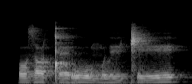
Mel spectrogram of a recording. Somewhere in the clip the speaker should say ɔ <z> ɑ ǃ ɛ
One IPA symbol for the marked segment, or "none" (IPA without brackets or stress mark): z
